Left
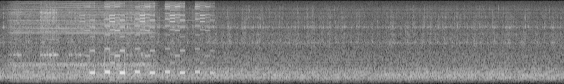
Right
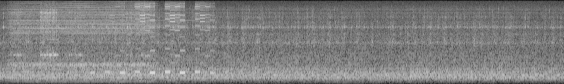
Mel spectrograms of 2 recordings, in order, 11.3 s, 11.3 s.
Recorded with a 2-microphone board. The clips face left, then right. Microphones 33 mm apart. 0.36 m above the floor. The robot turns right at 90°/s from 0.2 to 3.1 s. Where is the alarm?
45° left; by 4.4 s 175° right.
